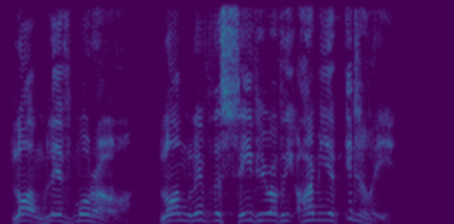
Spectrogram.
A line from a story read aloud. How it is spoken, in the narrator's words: the successive acclamations of its different divisions, which cried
